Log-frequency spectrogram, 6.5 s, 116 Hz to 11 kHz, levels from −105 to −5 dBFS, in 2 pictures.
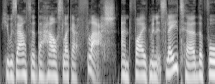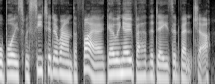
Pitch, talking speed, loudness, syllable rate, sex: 185 Hz, 240 wpm, -18 LUFS, 6.0 syllables/s, female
